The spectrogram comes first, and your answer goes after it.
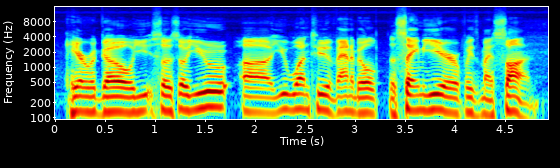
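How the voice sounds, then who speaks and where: A normal speaking voice with fairly even intonation at a moderate pace. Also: man, medium pitch for a man. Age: 60s. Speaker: guest co-host of sports talk show. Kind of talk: casual chat. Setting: studio.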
